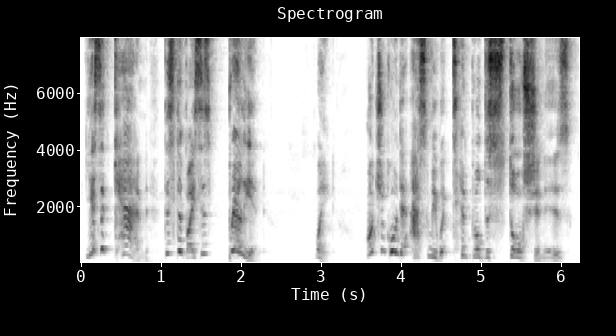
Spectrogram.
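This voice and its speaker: A man voicing an excitable, brainy male pony time traveler, wordy and theatrical, in an amateur audio drama. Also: extremely high pitch, normal speed, breathy edge, pitched above the performer's own voice, heavily acted. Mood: excited, indignant.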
